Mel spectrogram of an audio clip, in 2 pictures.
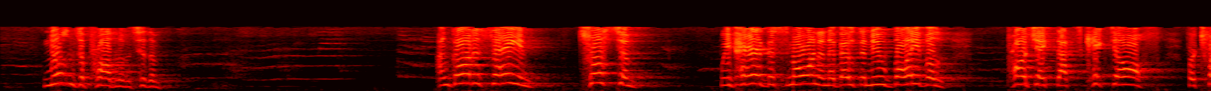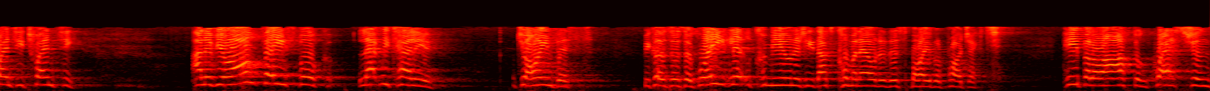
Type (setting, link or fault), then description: setting, large echoing room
